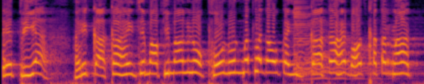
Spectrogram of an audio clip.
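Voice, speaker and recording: Lady doing a whiny lovesick young guy, super high squeaky voice, pleading nonstop, cartoon. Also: fairly even intonation, normal speed. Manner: pleading, tearful begging. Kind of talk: animated cartoon comedy.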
